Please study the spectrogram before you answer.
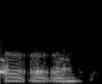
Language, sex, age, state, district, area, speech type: Bodo, female, 30-45, Assam, Chirang, rural, conversation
